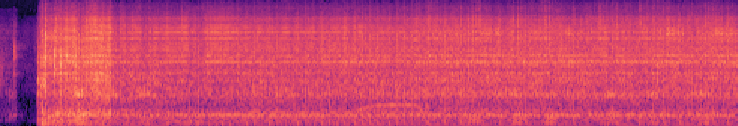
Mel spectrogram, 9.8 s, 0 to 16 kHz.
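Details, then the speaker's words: 1993 Yamaha RT180 two-stroke dirt bike that previously had no spark, first kick after reassembly and fresh fuel: fires and settles into a crisp, steady two-stroke burble with even firing; running normally, slight fuel leak noted. "she is freaking alive yes heck yeah dude"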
